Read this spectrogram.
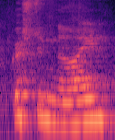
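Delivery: very slow, drawn-out question number; quiz question announcement. Acted. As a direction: stretch it out like a quizmaster.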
